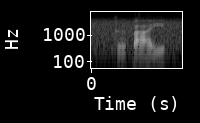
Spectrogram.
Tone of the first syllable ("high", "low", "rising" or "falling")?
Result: rising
